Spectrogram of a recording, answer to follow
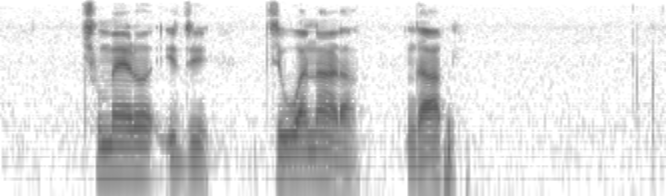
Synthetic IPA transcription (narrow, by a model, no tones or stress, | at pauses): t͡ʃʰumɛɺɔid͡zi | d͡ziwanaɺa | ŋɡaːɸi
